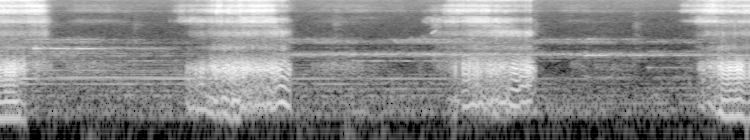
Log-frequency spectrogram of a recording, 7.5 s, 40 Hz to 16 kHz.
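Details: Sleeping puppy snoring: regular rough snores every two to three seconds, roughly 24 per minute, with steady background music; ordinary snoring.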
